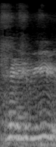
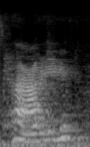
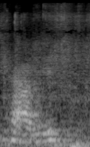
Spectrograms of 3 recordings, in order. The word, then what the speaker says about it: Cady: You hear Katie, it's actually pronounced Caddy.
